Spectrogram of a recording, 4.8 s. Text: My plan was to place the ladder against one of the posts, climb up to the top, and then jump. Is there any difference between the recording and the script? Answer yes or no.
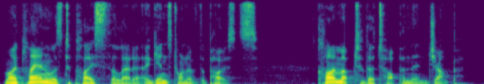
no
